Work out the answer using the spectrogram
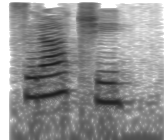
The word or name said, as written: sidotti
